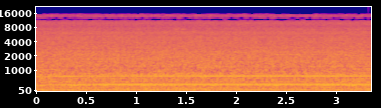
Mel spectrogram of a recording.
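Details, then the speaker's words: Ford EcoSport/Ka/Fiesta, engine running: A/C switched on engages the compressor and the radiator cooling fan cuts in within seconds; steady even whir with constant hum, no rattle or scrape. Normal cooling fan operation. "Liguei o ar condicionado acionou o compressor que eu vi aqui já já a qualquer momento o ventilador entra já entrou"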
